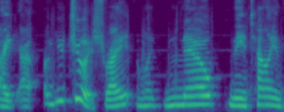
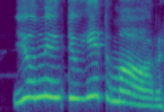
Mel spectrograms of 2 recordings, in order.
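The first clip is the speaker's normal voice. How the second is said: put-on, drawn-out, over-the-top Greek accent, high and slow; 11 semitones higher, 6 dB louder than usual. Asked by family to do a greek accent, the speaker answers in a mock greek accent. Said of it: "do a Greek accent".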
